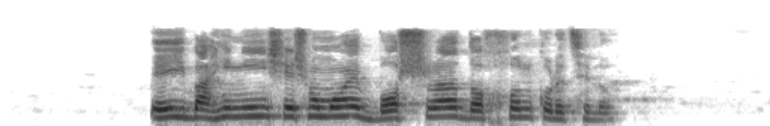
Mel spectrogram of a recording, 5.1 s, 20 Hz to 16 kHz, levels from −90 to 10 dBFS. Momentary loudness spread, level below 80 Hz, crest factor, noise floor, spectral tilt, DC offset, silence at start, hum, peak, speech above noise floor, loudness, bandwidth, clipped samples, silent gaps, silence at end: 8 LU; -60 dBFS; 16 dB; -82 dBFS; -3 dB/octave; under 0.1%; 1 s; none; -2 dBFS; 67 dB; -15 LUFS; 7.6 kHz; under 0.1%; none; 1.05 s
